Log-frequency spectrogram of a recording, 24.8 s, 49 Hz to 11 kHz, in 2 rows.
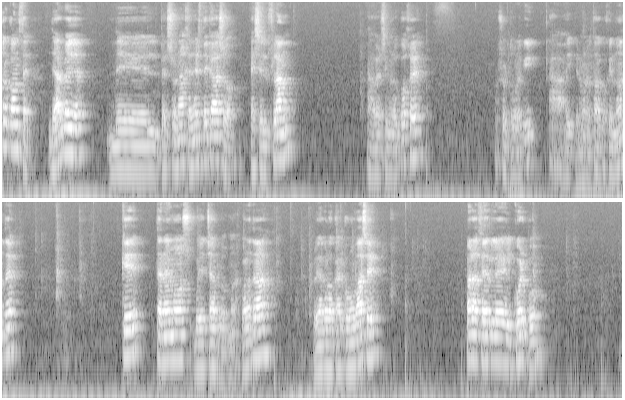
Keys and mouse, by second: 14.2 right click, 14.9 s, 15.7 click, 16.2 alt+q, 18.0 click, 18.4 alt+q, 19.0-20.6 shift+middle drag, 20.0 s, 20.6 click, 20.8 g, 21.7 click, 21.9-24.5 ctrl+middle drag, 23.7 g, 24.5 click.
